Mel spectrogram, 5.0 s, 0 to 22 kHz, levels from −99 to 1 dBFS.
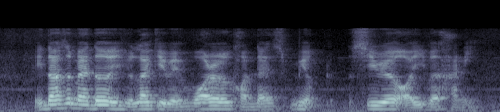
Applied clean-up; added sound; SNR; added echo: none; none; none; none.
